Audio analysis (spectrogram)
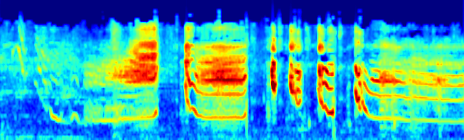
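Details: Titi, a wild Asian small-clawed otter kept at a home turned mangrove otter conservation center, calls after waking up early: high, whistled squeals that slide downward, then a run of short chirps and another long falling whine.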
